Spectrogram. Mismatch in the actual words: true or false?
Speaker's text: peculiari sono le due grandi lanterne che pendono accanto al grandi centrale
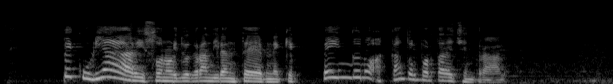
true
